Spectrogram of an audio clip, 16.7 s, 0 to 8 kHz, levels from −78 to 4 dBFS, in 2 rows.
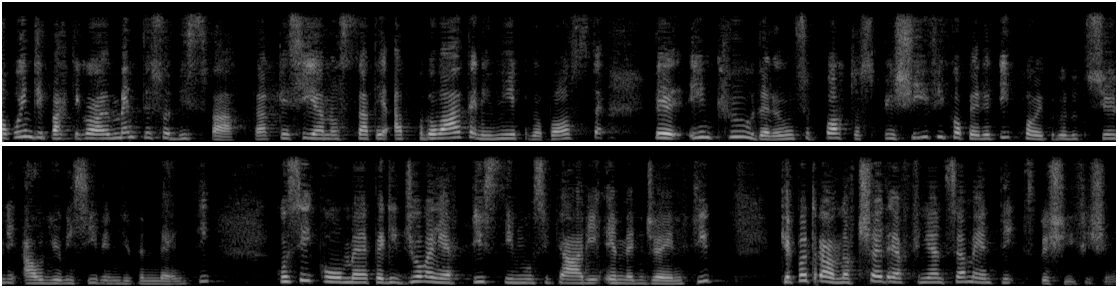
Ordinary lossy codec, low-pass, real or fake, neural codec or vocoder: none; 7.2 kHz; fake; codec, 16 kHz, 1.1 kbps, Voila-Tokenizer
